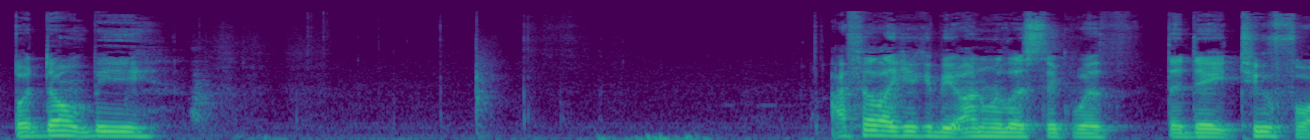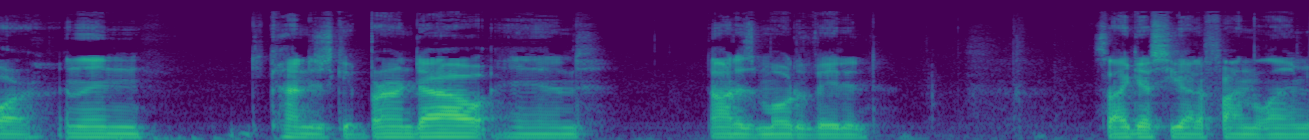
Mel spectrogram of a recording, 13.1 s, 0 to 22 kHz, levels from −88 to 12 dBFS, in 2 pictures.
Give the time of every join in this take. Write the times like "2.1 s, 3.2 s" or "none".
none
